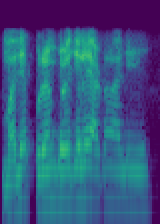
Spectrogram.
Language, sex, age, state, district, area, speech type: Marathi, male, 18-30, Maharashtra, Amravati, rural, conversation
